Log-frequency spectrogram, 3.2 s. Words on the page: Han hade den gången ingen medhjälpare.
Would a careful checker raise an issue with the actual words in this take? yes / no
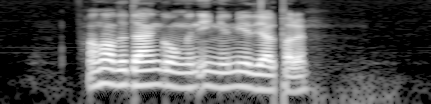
no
